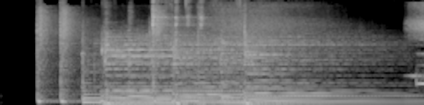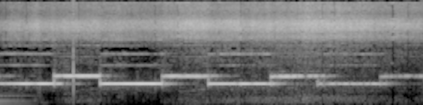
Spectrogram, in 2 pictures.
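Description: An ambulance siren in Thailand wails in a steady two-tone hi-lo pattern, loud with a hissy wash behind it, following a few seconds of ringing musical chimes that fade out. The ambulance is on its way to help refugees who have crossed the border from Myanmar.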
